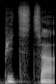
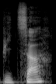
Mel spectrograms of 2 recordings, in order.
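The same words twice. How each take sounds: First: The middle c sound is long and doubled. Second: The middle c sound is short and single. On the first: The speaker calls it right. "bo jest pizza" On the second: The speaker calls it wrong. "a nie pizza"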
